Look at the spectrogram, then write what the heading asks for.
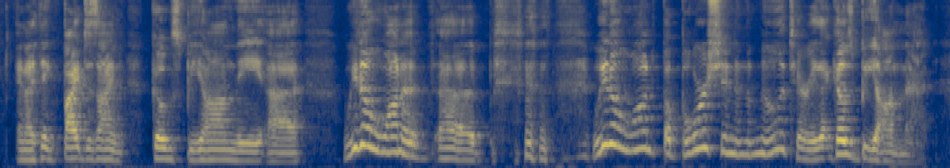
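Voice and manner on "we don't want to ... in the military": high, swooping whiny voice, prim and shocked. Speaker mocks what a man says, mock whiny pearl-clutching voice. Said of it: "That's my whiny pearl clutching voice".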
